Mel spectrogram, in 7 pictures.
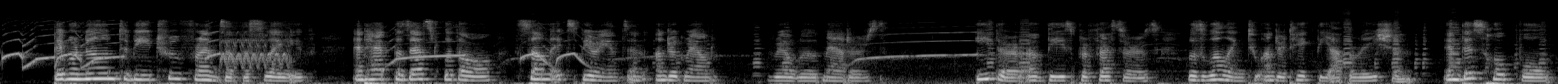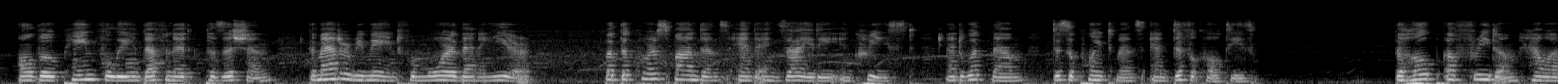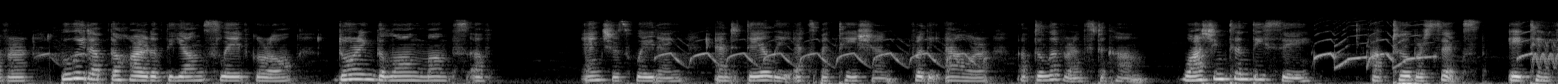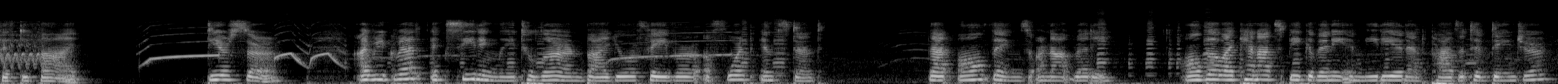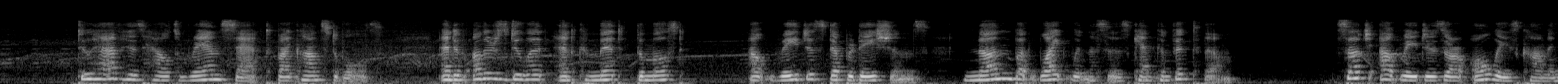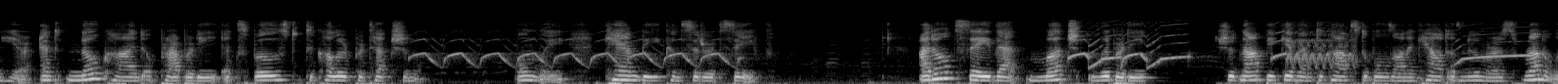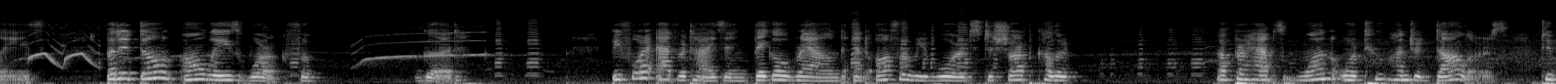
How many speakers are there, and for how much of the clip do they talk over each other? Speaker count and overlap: one, no overlap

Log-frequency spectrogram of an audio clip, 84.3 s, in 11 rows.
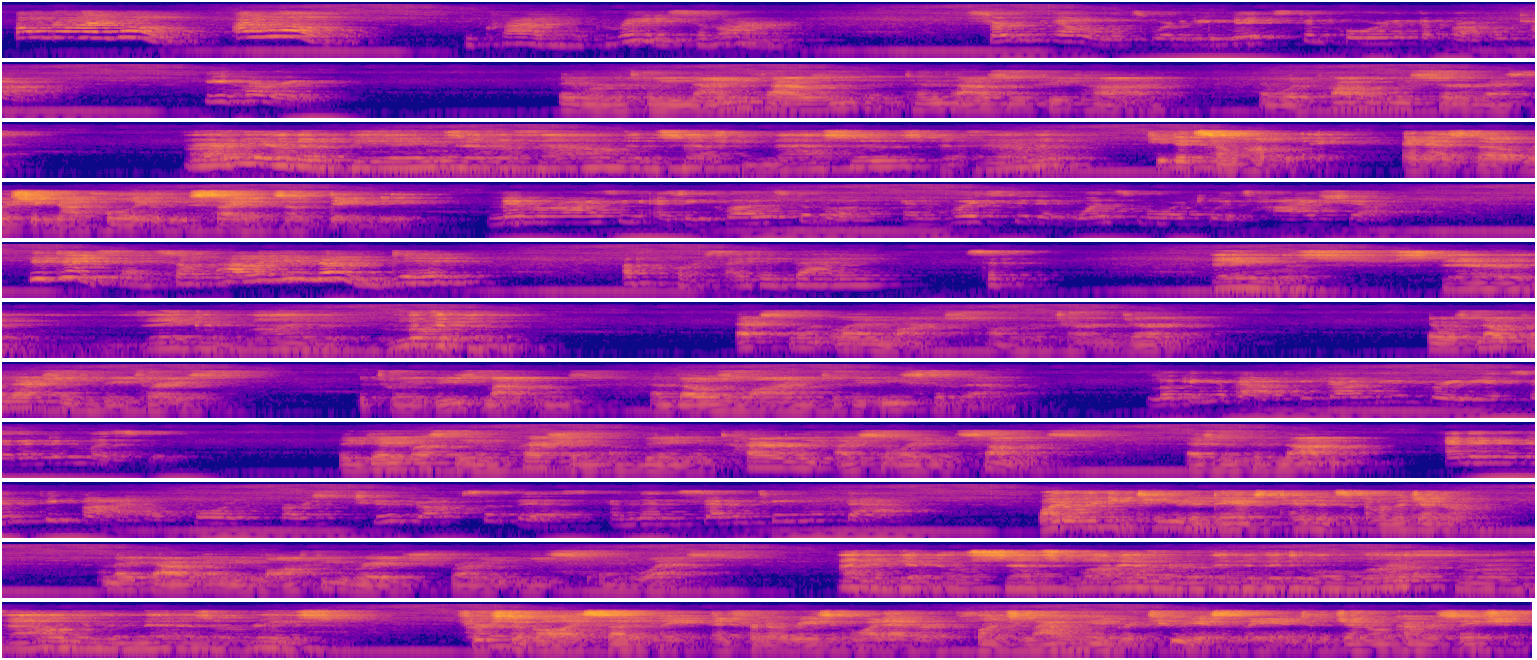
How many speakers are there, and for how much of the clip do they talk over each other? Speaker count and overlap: five, no overlap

